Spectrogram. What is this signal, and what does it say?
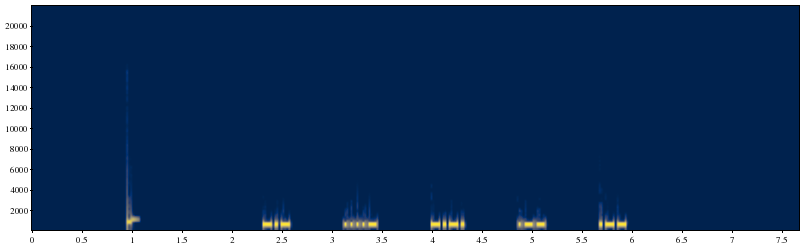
Morse code, heard as a keyed tone, about 40 wpm, spaced as for 14 wpm, 700 Hz. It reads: K4CWW
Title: USA Call Signs - 6x Character Spacing - 40wpm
